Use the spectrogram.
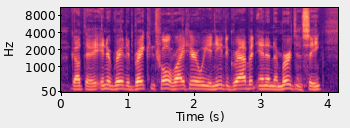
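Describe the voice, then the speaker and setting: Over a quiet background, a man's voice carries a dark, mellow tone. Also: dry sound with no echo. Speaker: vehicle reviewer. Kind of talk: product review commentary.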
